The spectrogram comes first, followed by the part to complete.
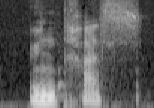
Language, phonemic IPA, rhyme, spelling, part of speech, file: French, /tʁas/, -as, trace, noun / verb, Fr-trace.ogg
- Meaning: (noun) 1. trace 2. track; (verb) inflection of tracer: 1. first/third-person singular present indicative/subjunctive 2. second-person singular imperative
